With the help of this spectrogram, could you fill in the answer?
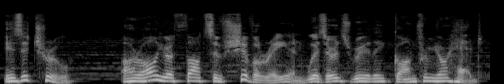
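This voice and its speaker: An inquisitive village priest with a lively, rising voice, probing and hopeful, played by a male storyteller, with gentle music in the background. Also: mid-range voice, normal speed, pitched above the performer's own voice, natural voice. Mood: hopeful, questioning. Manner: questioning, searching tone.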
